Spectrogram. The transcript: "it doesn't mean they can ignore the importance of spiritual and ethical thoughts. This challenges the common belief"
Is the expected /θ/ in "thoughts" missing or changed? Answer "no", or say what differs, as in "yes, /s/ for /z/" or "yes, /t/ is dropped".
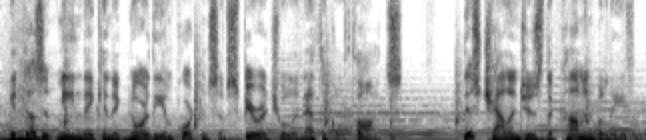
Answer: no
